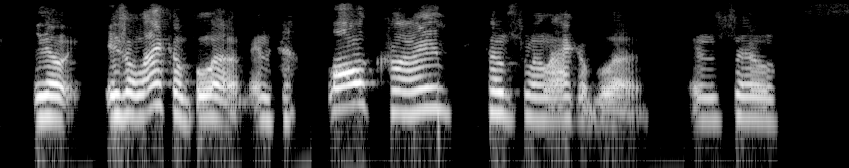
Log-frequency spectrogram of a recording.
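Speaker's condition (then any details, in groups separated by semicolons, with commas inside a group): Cerebral palsy; from birth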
